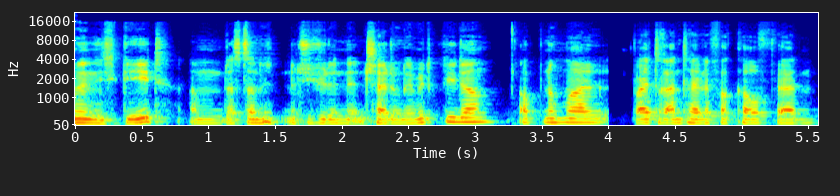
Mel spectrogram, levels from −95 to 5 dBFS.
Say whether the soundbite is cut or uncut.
cut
